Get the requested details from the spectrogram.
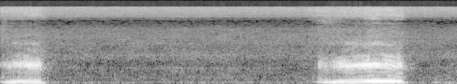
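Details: Snoring.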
